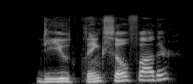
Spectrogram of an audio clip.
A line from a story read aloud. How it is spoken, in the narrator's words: cried the novice with vivacity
